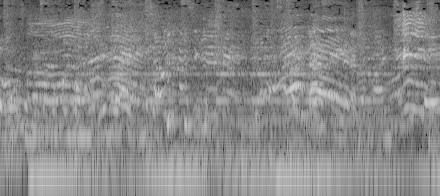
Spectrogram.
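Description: Many voices at once, children's among them, chattering and calling out, over background music with a steady bass.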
